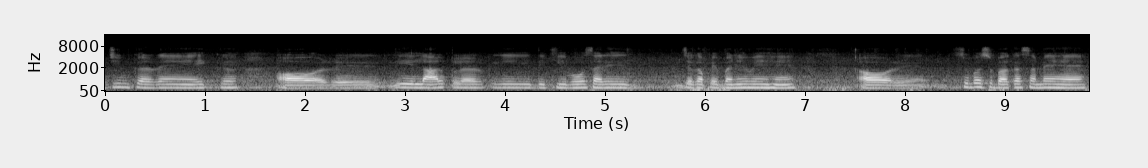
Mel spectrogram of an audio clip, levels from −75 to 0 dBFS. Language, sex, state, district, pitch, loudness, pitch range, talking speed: Hindi, female, Bihar, Araria, 180 Hz, -17 LUFS, 175-190 Hz, 140 wpm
